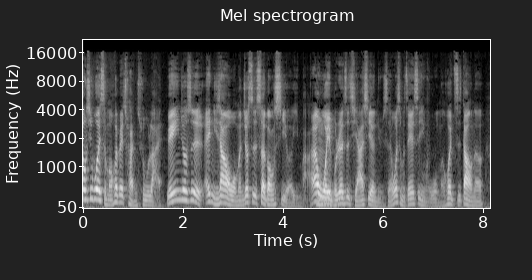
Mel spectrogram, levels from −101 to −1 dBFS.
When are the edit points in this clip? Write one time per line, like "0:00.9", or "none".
0:01.6

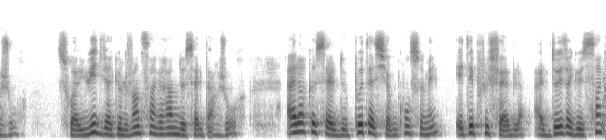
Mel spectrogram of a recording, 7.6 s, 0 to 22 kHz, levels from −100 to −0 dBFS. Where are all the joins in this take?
none

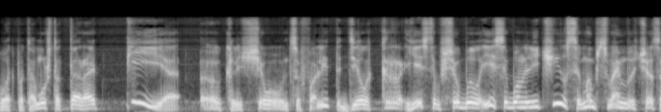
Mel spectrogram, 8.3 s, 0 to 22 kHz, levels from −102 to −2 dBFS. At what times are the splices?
none

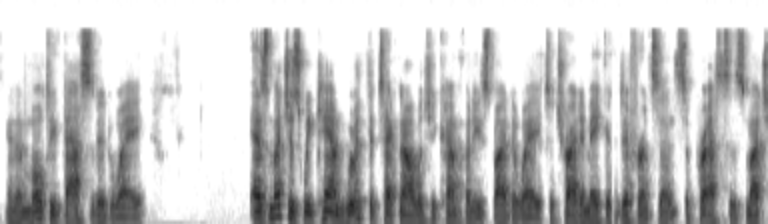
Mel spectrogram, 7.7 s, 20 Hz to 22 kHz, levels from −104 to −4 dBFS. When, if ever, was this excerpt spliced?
none

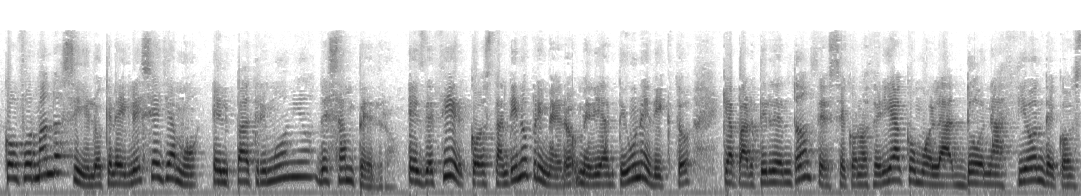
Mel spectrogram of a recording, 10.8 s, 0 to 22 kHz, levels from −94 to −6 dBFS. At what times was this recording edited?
0:04.0

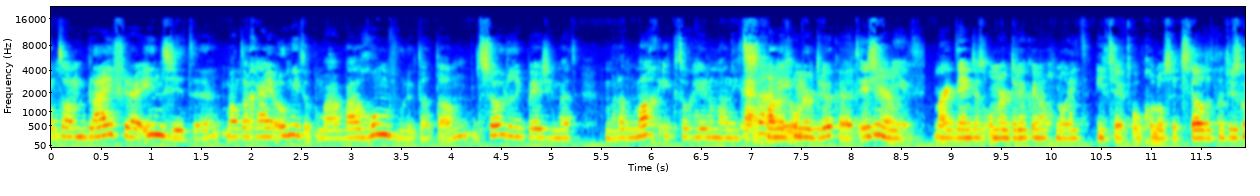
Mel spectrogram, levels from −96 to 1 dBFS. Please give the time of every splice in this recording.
0:02.6
0:04.3
0:08.7
0:10.4

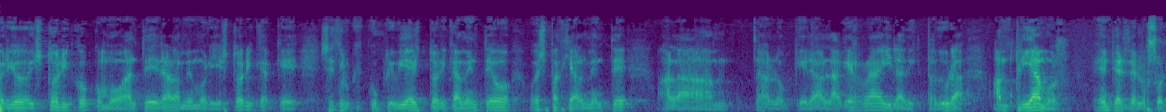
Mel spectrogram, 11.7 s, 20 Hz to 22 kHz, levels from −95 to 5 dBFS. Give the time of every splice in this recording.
0:08.3

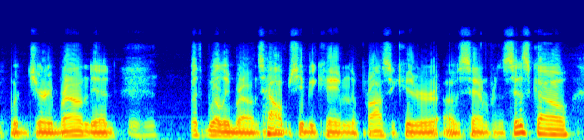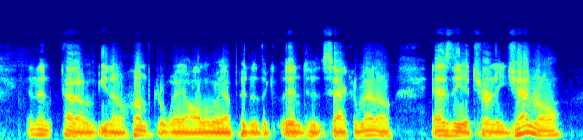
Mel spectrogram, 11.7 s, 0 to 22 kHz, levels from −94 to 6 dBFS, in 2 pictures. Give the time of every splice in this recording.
none

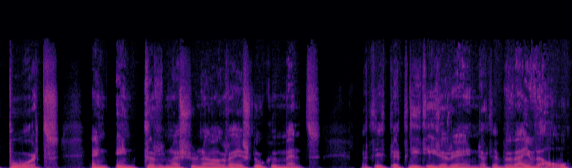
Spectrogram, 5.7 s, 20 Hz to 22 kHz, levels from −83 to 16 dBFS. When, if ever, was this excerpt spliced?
0:04.0

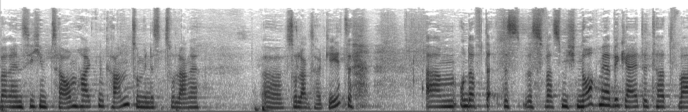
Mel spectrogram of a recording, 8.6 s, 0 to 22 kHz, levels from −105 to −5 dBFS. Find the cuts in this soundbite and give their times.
none

